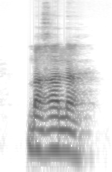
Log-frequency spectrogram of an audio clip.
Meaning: lambskin
- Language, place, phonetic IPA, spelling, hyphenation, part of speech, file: Azerbaijani, Baku, [bɑɣɑˈnɑ], bağana, ba‧ğa‧na, noun, LL-Q9292 (aze)-bağana.wav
